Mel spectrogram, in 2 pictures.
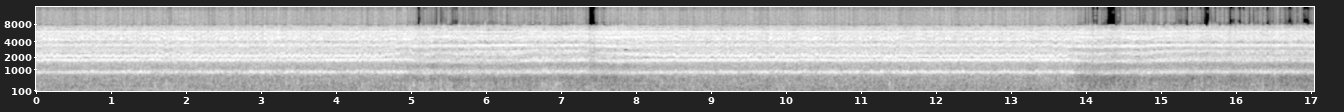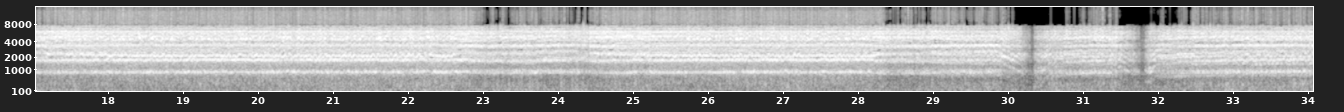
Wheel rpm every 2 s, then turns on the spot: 210, 210, 210, 220, 210, 210, 210, 220, 230, 210, 210, 210, 220, 210, 200, 130, 190.
none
